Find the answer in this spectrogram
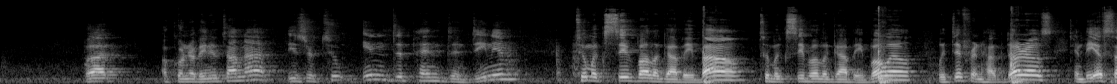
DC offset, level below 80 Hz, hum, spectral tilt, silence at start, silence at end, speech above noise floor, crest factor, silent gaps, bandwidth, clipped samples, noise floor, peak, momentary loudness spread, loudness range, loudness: under 0.1%; -52 dBFS; none; -5 dB/octave; 0.85 s; 0 s; 27 dB; 18 dB; none; 16 kHz; under 0.1%; -49 dBFS; -4 dBFS; 15 LU; 8 LU; -23 LUFS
